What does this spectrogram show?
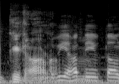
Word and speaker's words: किठाना: गांव है जी, मेरे गांव का शुरुआत का प्रोनाउंसिएशन में बदलता गया, हम बदलता रहा, फिर कठियाना, उसके बाद इब शुद्ध है किठाना।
